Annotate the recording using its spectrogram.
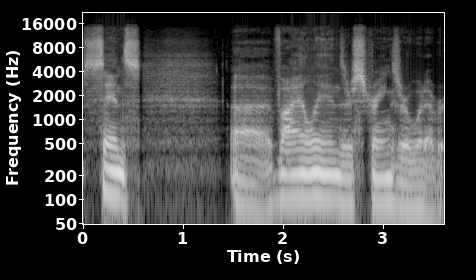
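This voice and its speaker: This clip features a male speaker. It is very cleanly recorded against a silent background. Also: dry, close sound with no echo. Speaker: musician teaching a workshop. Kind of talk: live tutorial workshop. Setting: livestream with chat. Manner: casual, halting with fillers.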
